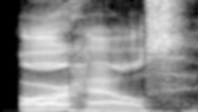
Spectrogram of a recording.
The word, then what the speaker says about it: Arhaus: It's pronounced like A-R-E, Arhaus, and not with an O.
